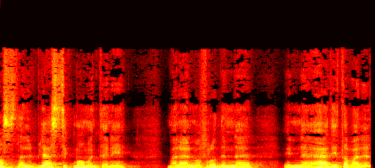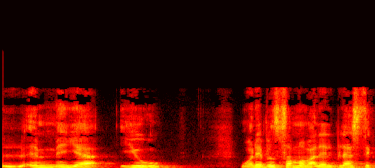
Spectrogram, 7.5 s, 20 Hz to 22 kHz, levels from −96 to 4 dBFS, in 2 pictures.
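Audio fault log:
3.7–7.5 s input switched to a poorer device: after a gap of about 80 ms the sound becomes duller and about 10 dB quieter, with nothing above 10.5 kHz and a faint new background noise roughly 45 dB below the signal. The likely cause is that the recording moved to a different microphone or headset path. A plain filter or gain change would not bring a silent gap or a new noise floor at the same moment, as this switch does.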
